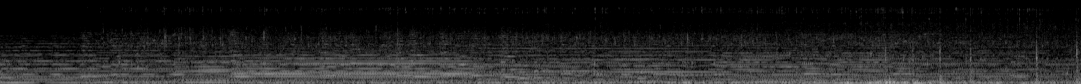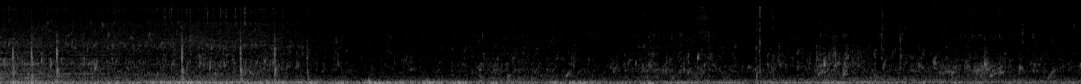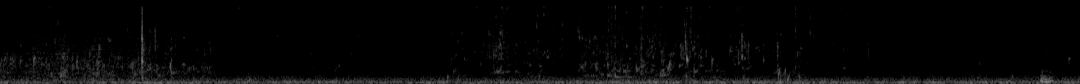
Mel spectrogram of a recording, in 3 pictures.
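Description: Instrumental background music fading out about halfway through, followed by river water lapping and trickling with small scattered splashes.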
